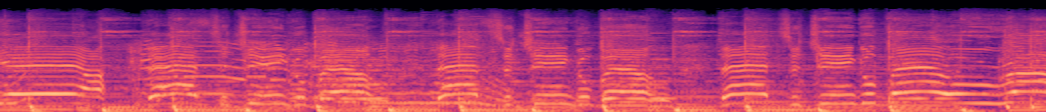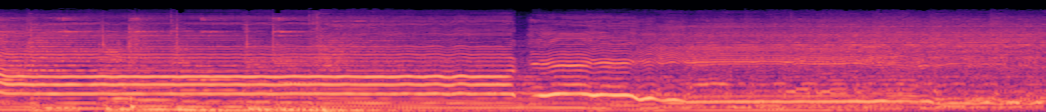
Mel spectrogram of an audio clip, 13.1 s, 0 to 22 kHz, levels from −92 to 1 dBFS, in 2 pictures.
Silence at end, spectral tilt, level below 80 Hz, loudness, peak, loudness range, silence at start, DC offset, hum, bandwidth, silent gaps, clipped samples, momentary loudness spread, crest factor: 0 s; -4 dB/octave; -28 dBFS; -15 LUFS; -2 dBFS; 2 LU; 0 s; under 0.1%; none; 15.5 kHz; none; under 0.1%; 5 LU; 14 dB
